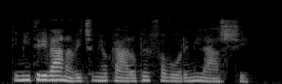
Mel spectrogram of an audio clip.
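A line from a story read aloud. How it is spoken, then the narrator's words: Woman's plaintive voice. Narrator (Italian): diceva lei con voce lamentosa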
